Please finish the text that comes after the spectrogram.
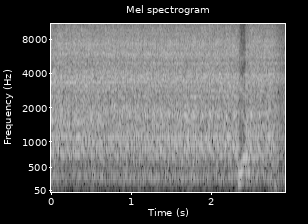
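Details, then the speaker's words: Barn-find Nissan R32 Skyline, first crank without fuel to check the engine turns: steady even hiss of it turning over on the starter, then cutting off; motor spins freely and sounds healthy. "right now Cam's going to turn the motor over first just to make sure it'll Works before we actually run fuel so we're not going to run fuel right now give her a quick crank let's make sure it's all good"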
